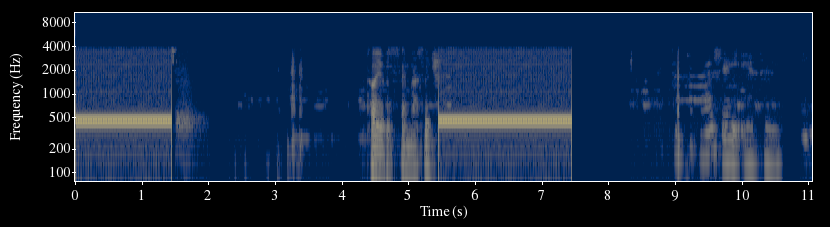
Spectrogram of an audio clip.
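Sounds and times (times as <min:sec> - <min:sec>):
telephone ringback tone while calling a cell phone: 0:00.0 - 0:01.5, 0:05.4 - 0:07.5
speech: 0:04.4 - 0:05.7, 0:09.6 - 0:10.7.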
